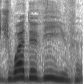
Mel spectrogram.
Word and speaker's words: joie de vivre: Joie de vivre, yes.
